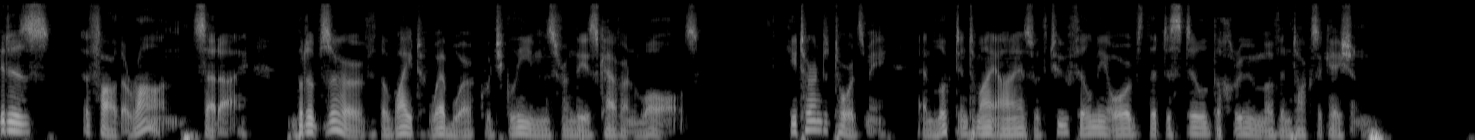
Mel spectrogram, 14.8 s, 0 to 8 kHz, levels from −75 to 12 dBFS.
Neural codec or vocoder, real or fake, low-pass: none; real; 7.2 kHz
